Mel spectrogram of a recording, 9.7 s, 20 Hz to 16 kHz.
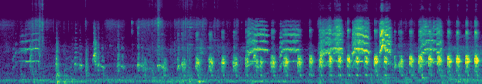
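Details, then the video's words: Eleven-month-old chukar partridge calling: a series of clucking notes that starts sparse and builds into a fast, steady chuck-chuck run near the end, with layered harmonics. "11 months crack Chakor"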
